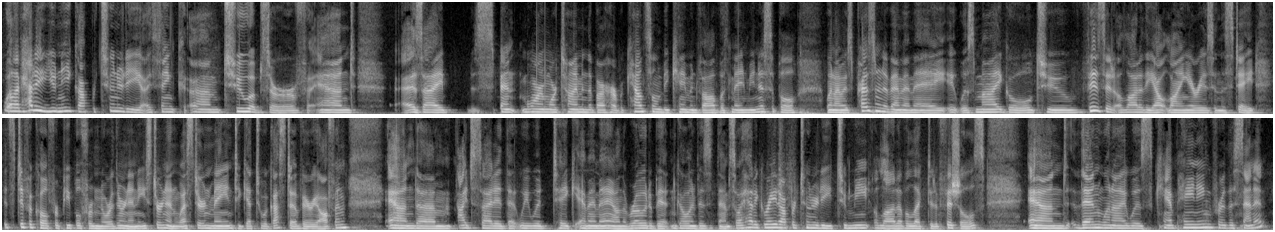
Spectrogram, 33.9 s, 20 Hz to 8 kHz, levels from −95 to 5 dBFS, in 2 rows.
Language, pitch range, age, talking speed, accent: English, 150-185 Hz, 50-69, 195 wpm, American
